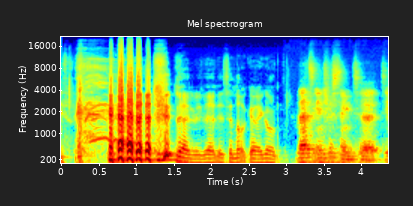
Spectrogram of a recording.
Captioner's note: laughs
